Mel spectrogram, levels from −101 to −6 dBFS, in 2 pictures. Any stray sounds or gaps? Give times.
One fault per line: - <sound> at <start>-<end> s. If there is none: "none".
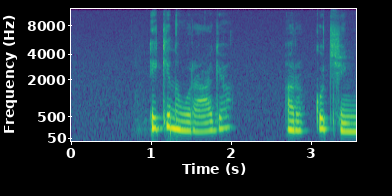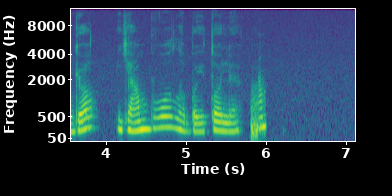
- laugh at 5.8-6.0 s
